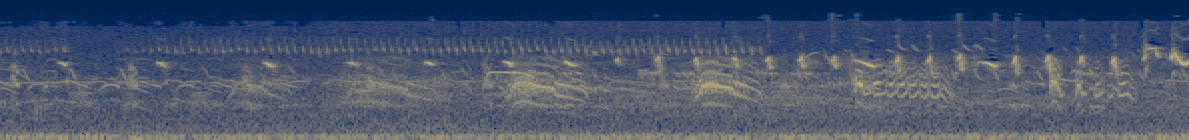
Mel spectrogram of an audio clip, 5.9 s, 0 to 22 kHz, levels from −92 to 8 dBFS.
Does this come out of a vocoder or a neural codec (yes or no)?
no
